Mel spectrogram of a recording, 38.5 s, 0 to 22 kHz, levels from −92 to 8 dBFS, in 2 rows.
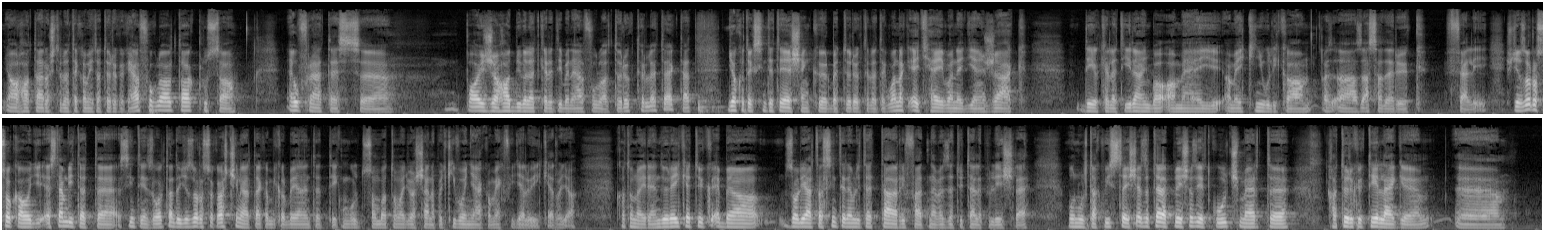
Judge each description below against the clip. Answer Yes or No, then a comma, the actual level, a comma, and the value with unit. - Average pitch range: Yes, average, 3.8 semitones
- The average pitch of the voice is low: Yes, low, 120 Hz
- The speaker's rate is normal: Yes, average, 140 wpm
